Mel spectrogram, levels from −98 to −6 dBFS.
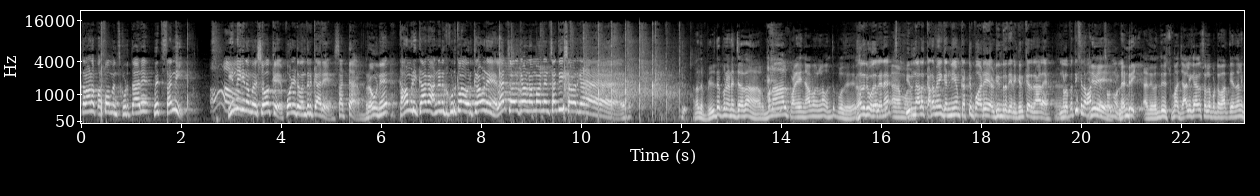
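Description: No technical faults can be heard anywhere in the recording. Nothing in the audio stands out as a fault at any point.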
